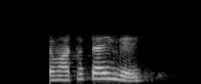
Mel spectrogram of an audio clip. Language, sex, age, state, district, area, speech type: Hindi, female, 30-45, Uttar Pradesh, Varanasi, rural, conversation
